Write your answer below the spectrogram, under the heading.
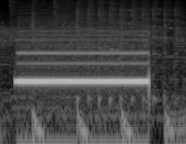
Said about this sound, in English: Let's ring the telephone down in Florida, see if we can wake him up.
